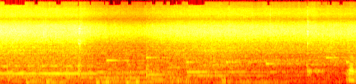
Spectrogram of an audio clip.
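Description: Crushed onions fry in a pan for a fish curry with a steady soft sizzle and hiss. Occasional small clicks and pops sound as they are stirred, and a faint tonal hum runs in the background. No voices.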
